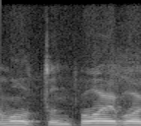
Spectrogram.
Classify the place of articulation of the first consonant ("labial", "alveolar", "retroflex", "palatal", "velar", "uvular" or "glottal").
labial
